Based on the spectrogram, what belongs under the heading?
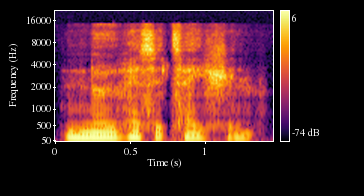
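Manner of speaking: usual speaking voice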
